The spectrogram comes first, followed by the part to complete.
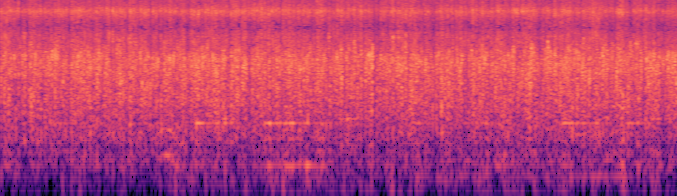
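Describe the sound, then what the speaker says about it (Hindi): A church congregation claps hard during a Resurrection Sunday service, a thick, even wall of applause held at full strength from start to finish with no speech over it. "मैं चाहता हूँ हम जोरदार तालियां यीशु मसीह के जीतने के लिए बजाएं।"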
